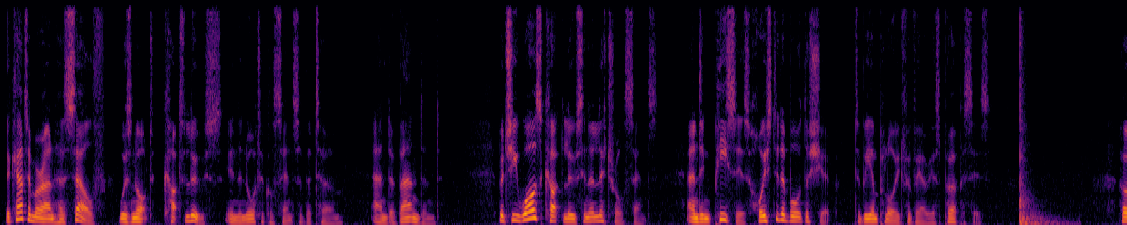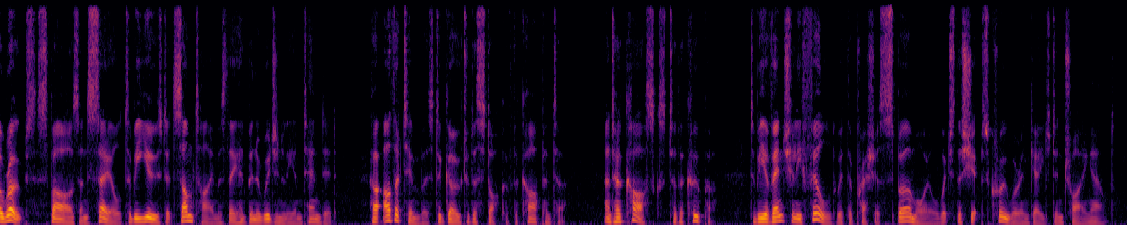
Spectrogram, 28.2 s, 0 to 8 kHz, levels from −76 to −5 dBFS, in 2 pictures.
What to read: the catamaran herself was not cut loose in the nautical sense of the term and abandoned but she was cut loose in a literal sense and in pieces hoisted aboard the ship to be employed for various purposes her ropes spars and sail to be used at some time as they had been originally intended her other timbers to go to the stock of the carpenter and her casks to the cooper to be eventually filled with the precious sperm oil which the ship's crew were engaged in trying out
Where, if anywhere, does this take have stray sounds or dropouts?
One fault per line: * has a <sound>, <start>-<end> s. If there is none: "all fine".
* has a thud, 12.7-13.5 s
